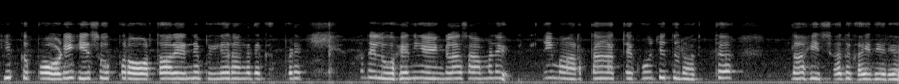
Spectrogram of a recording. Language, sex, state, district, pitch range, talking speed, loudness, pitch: Punjabi, male, Punjab, Fazilka, 255-280 Hz, 165 wpm, -17 LUFS, 270 Hz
